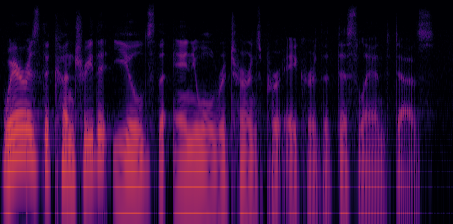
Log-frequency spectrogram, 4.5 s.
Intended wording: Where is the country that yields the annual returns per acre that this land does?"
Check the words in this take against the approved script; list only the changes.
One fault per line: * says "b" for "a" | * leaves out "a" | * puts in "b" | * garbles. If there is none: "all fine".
all fine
